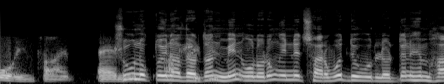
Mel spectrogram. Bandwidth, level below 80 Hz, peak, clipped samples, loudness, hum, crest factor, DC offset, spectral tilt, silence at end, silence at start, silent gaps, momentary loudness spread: 13.5 kHz; -70 dBFS; -6 dBFS; under 0.1%; -20 LUFS; none; 14 dB; under 0.1%; -6 dB/octave; 0 s; 0 s; none; 10 LU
